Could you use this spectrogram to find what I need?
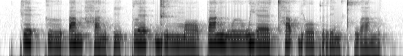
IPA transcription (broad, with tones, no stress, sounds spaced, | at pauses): k e˦˥ ʔ k ɯː˩˦ ʔ a˧ m h a˩˦ n ʔ i˨˩ ʔ p l ɛː˦˥ k̚ d i˧ n m ɔː˨˩ p a˥˩ ŋ w ɯː˦˥ w j ɛː˧ tʰ a˥˩ p̚ j oː˦˥ p r i˨˩ n kʰ w a˨˩ m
